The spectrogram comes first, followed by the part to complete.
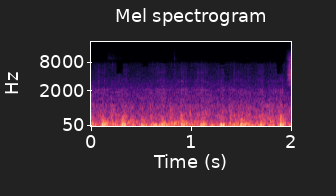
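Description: Car driving at motorway speed, heard from inside the cabin: a steady low rumble of road and tyre noise with uneven low buffeting.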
